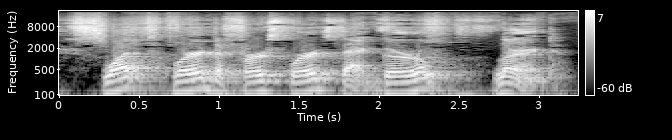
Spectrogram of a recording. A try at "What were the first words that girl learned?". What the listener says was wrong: Yes, but you need to stress the main words.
